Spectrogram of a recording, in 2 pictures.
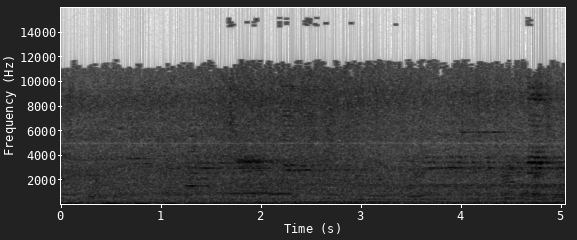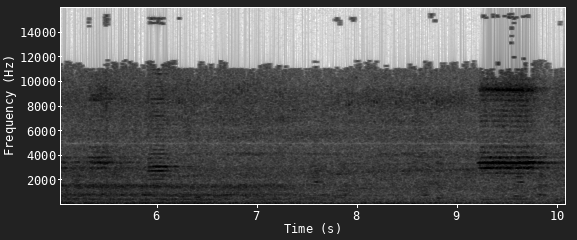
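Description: Outdoor street ambience: a steady rumble of road traffic with a murmur of voices, and a brief high-pitched tone near the end.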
